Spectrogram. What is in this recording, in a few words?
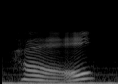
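"hei", Mandarin Chinese pinyin, third tone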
